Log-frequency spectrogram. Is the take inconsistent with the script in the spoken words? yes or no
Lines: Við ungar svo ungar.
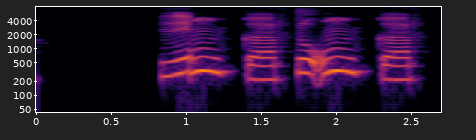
no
